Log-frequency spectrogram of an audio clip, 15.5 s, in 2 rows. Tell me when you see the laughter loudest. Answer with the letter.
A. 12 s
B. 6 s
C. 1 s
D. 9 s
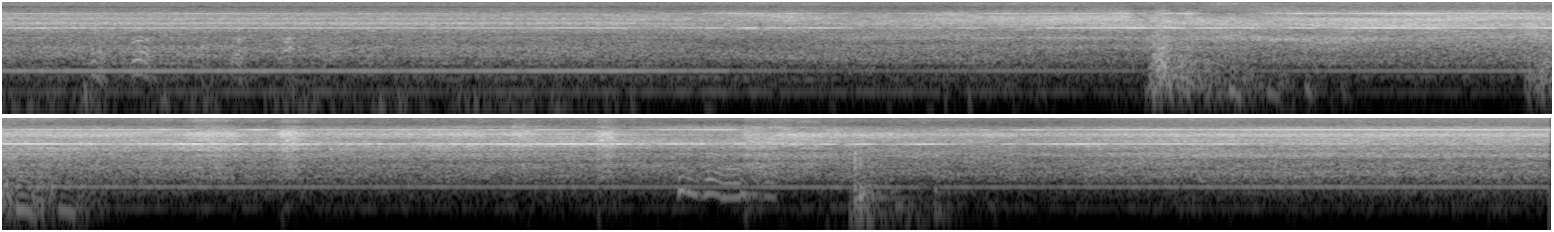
B.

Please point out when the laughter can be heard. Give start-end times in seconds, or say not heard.
0.3-1.6, 5.7-6.8, 7.6-8.3, 11.1-11.7.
